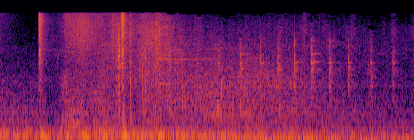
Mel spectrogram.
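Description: A Confringo explosion spell from a Harry Potter video game goes off with a dense, rumbling boom, followed by a sustained roar of blast-like noise and scattered sharp bursts.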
